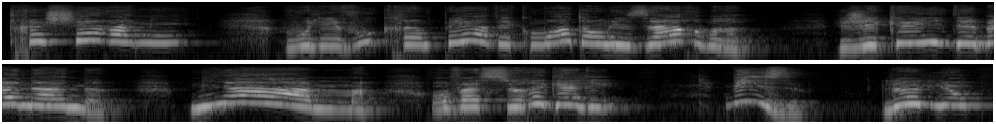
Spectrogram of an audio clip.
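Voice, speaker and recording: A woman voicing a cheeky monkey reading a silly letter in a storybook, in a squeaky sing-song voice. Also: expressive, slow, full character voice. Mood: playful. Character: cheeky chirpy monkey, male.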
